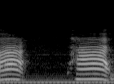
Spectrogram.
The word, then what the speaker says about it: ธาตุ: เต่า นะ คะ เรา จะ ไม่ อ่าน ออก เสียง สระอุ นะ คะ เรา จะ อ่าน ว่า ธาตุ นะ คะ ต่อ ไป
